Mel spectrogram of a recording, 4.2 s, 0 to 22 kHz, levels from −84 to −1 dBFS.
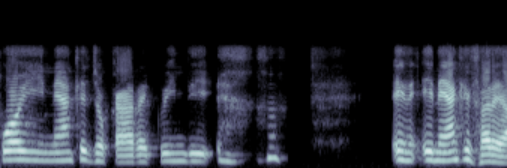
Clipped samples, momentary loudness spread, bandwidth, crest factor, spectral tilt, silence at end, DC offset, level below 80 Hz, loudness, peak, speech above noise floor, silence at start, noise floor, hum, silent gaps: under 0.1%; 16 LU; 7.4 kHz; 18 dB; -5.5 dB/octave; 0 s; under 0.1%; -76 dBFS; -18 LUFS; 0 dBFS; 38 dB; 0 s; -56 dBFS; none; none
